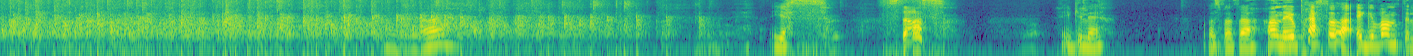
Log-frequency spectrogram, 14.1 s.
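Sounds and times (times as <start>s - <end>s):
audience applause: 0.0s - 7.2s
speech: 7.8s - 8.1s, 9.0s - 9.4s, 10.7s - 11.2s, 12.1s - 14.1s.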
